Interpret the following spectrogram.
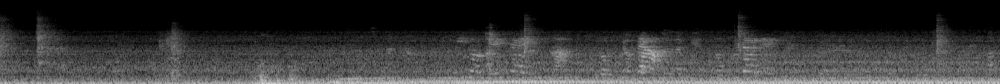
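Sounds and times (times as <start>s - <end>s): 
one-car railbus engine and running rumble on the Ise Railway: 0.0s - 9.9s
passenger voices: 3.7s - 9.9s.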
